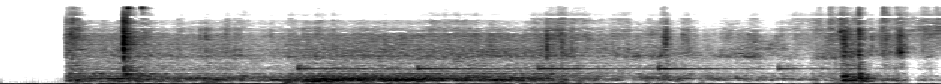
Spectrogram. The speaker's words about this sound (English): Now, you hear a motor vehicle go by. We can guess which vehicle that is, but we hear it pass.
